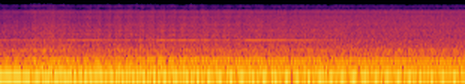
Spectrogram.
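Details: Drag truck build ("Project Catfish") idling after priming fuel line on nearly empty tank; deep, steady rumble, even pulse about three beats a second, no misses or knocks. Owner suspects fuel pump starting to go bad as it sounds louder.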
